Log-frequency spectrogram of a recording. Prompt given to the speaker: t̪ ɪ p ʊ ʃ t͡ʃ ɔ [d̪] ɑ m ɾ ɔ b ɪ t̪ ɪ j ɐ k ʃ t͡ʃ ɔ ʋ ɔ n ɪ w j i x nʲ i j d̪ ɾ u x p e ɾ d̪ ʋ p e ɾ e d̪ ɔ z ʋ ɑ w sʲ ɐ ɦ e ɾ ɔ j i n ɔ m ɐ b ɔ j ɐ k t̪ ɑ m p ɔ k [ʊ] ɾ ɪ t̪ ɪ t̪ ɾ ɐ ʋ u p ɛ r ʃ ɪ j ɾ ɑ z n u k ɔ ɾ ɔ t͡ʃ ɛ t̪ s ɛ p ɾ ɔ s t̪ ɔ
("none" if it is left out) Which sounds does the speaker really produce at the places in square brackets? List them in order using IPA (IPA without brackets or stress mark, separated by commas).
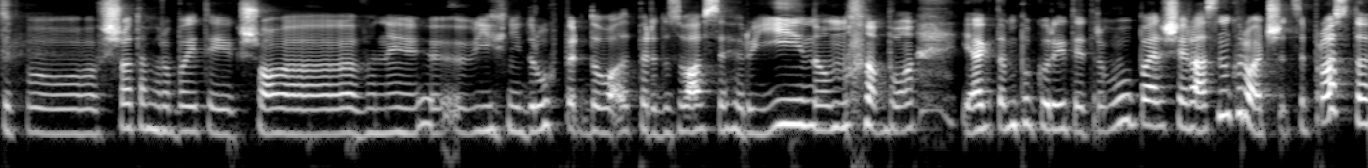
t̪, ʊ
